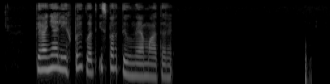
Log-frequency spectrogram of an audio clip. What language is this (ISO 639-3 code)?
bel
